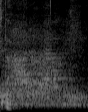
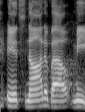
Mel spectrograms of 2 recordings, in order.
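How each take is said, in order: First: Soft breathy repeat. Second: Slow emphatic chant. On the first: Pastor leads the church in a whispered final repeat, slow and soft. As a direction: whisper it slowly, almost no voice. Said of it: "One more time". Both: Shown as a demonstration.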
